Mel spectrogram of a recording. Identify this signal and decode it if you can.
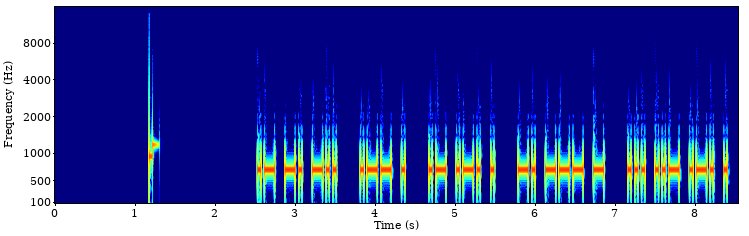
Morse code, heard as a keyed tone, about 28 wpm, 700 Hz. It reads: AND WE ARE NOT SURE
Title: Sentences from Top 1000 Words - Review Part 1 - 28wpm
